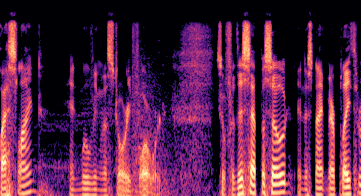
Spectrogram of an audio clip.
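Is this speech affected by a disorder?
No.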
